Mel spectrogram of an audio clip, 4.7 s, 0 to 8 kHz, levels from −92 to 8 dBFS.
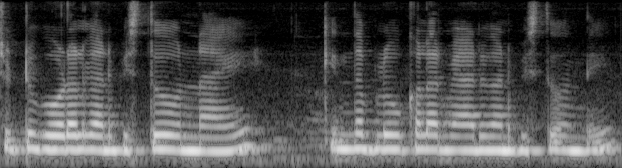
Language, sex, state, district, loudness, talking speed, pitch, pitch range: Telugu, female, Telangana, Mahabubabad, -13 LUFS, 130 wpm, 225 Hz, 215-230 Hz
